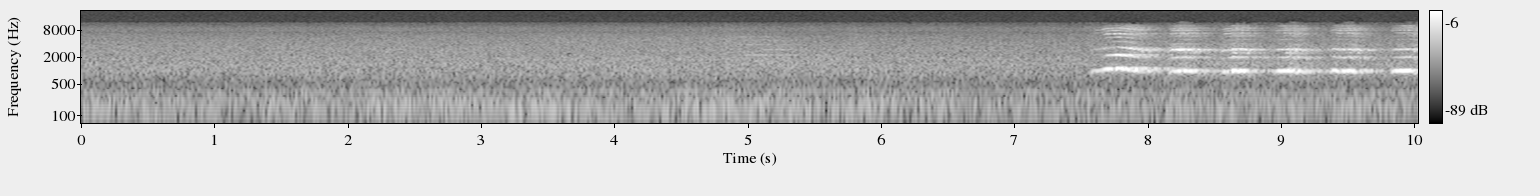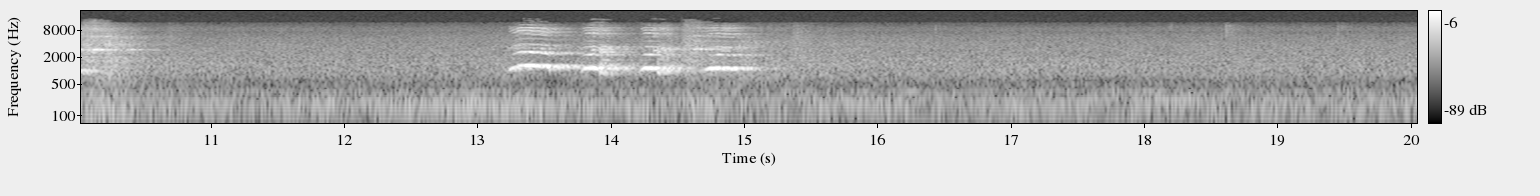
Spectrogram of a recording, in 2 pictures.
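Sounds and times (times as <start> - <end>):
animal calling in pitched notes: 7.6 - 10.1, 13.2 - 15.2.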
